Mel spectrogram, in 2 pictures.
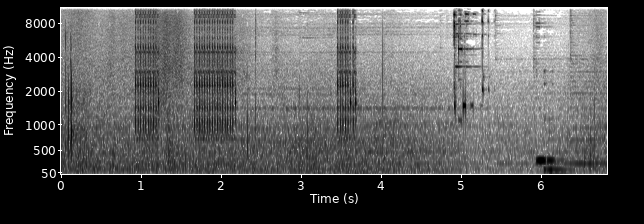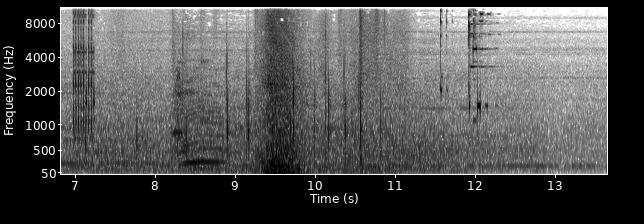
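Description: Short electronic menu chimes beep.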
